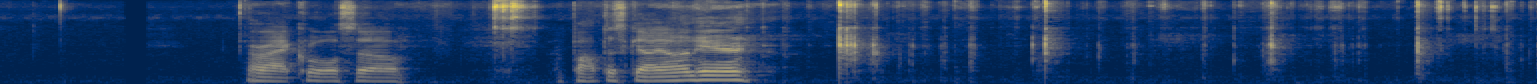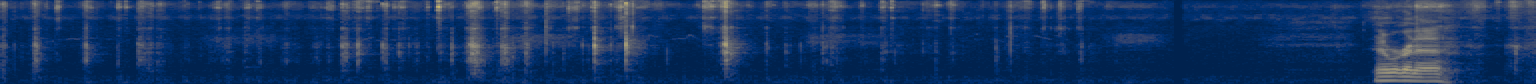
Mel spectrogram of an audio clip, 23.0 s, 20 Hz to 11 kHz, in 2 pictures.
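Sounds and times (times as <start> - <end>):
hands handling oil filter: 5.6 - 20.0, 22.4 - 23.0.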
